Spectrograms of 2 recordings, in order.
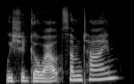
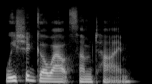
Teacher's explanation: you end your sentences with a rising inflection that makes everything you say sound like a question. When you say, "We should go out sometime?" with that rising tone, you aren't making a suggestion. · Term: up-talking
